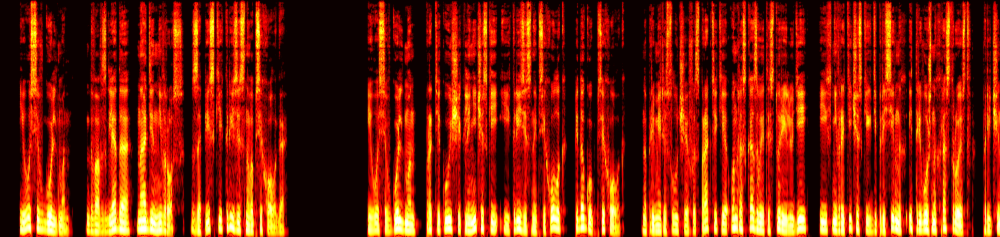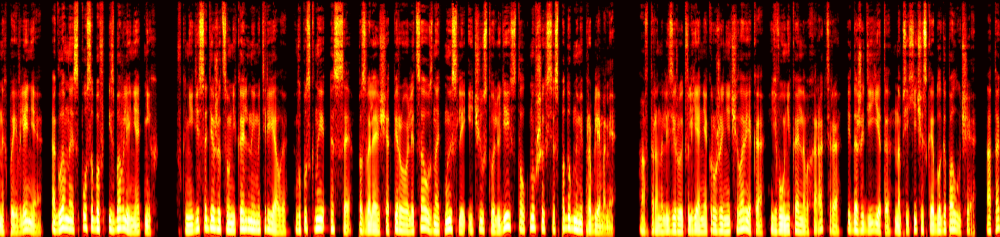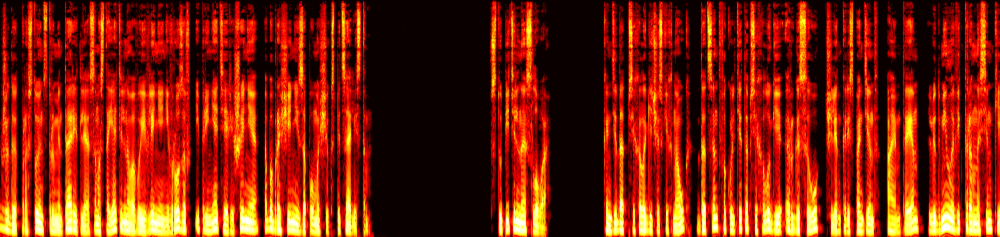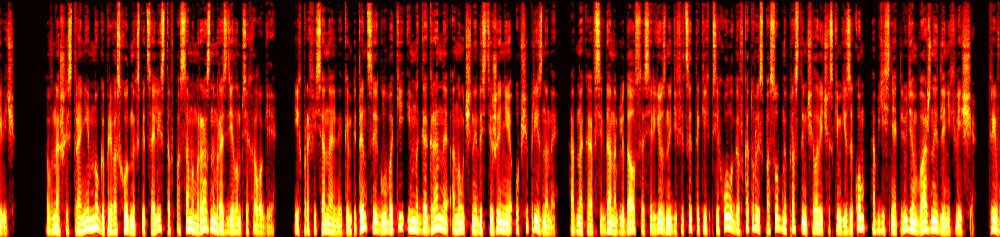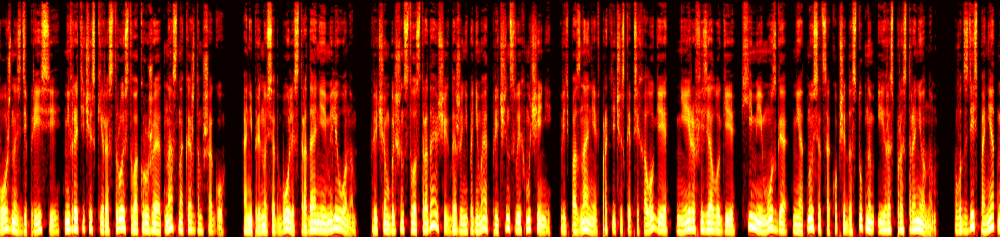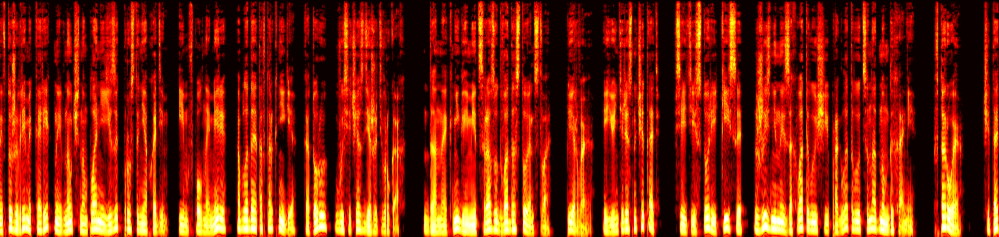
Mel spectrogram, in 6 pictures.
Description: Аудиокнига Два взгляда на один невроз. Записки кризисного психолога | Библиотека аудиокниг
